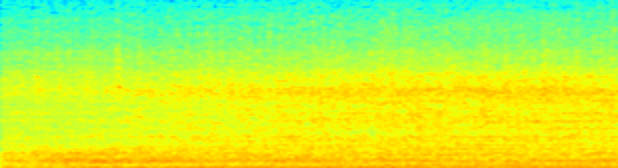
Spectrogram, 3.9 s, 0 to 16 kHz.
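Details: Restored 1957 Chevrolet 210 Wagon, 350 ci V8 with Edelbrock 4-barrel and aluminum intake, GM double-hump heads, MSD 6AL ignition, dual exhaust, 350 Turbo Hydramatic: smooth, even low rumble at steady idle, no misses, ticks or knocks; runs excellent.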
